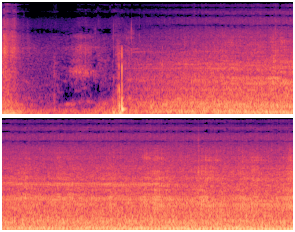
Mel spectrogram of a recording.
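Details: Outdoor condensing unit of a home HVAC system in New York: starts with a thump, then a low heavy drone builds and grows louder; the compressor runs noisily, cause unconfirmed.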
